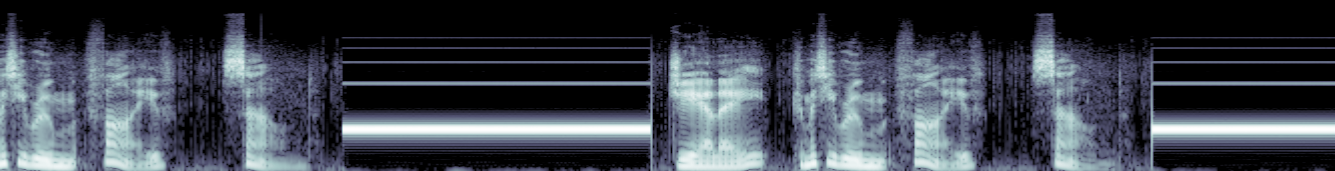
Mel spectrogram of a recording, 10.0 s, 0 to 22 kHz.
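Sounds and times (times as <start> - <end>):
recorded spoken ident: 0.0 - 2.4, 4.9 - 8.4.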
